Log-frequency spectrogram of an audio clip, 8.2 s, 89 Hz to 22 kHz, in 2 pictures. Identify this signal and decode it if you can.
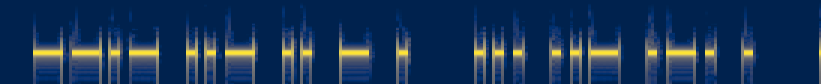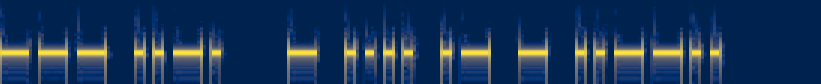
Morse code, heard as a keyed tone, about 25 wpm, 700 Hz. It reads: QUITE SURE OF THAT?
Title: Sentences from Top 700 Words 25wpm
